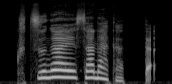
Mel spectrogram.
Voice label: female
